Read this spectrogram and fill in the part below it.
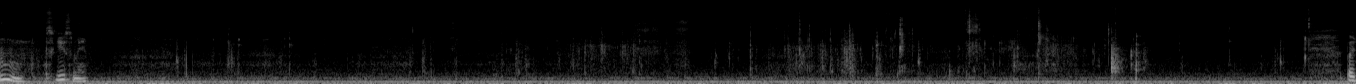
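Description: A woman chews food with crunchy, wet mouth sounds.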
